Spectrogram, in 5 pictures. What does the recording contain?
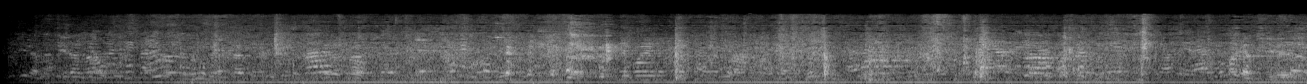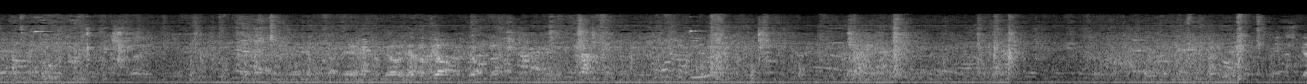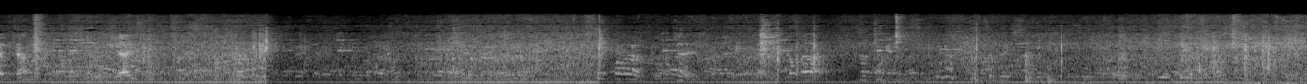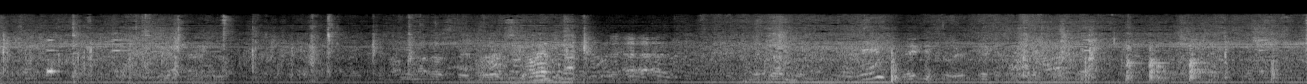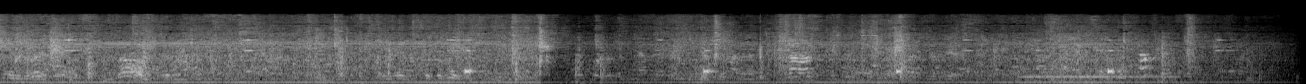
PP supermarket 011010
01.10.10: about 21.00 in Piotr i Pawel supermarket in Stary Browar on Polwiejska street in Poznan. two friends meet after long time no see. sounds of their voices, hubbub, beeping a light pen.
